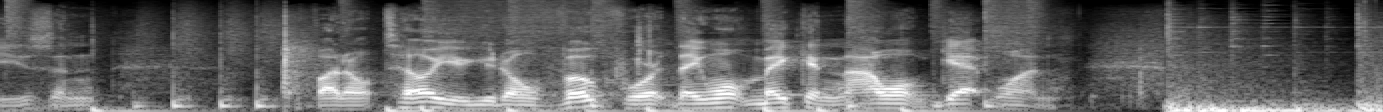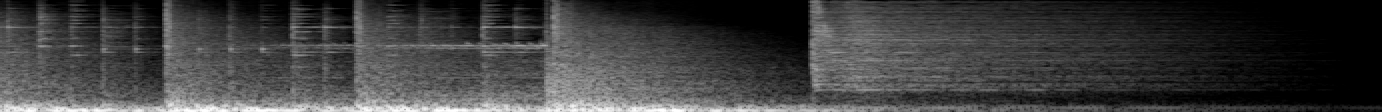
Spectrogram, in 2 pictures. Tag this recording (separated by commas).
Music, Speech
